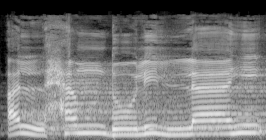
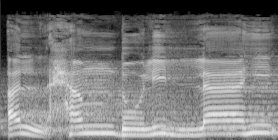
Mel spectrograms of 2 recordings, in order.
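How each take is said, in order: Both takes have the same delivery.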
